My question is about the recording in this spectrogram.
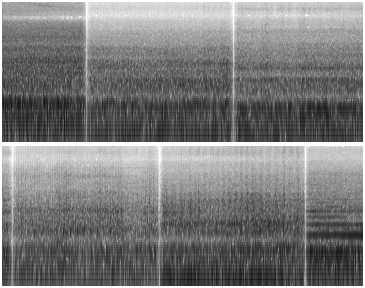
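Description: Engines of silage-harvest machinery, a Claas Jaguar forage harvester and farm tractors, running. The sound cuts abruptly from one machine to the next about every three seconds, and the last one carries a steady hum.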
